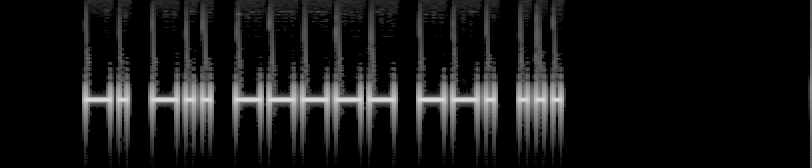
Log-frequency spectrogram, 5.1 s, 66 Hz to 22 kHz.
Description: Morse code, heard as a keyed tone, about 22 wpm, 700 Hz. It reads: ND0GS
